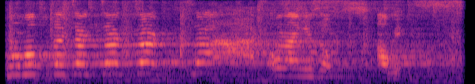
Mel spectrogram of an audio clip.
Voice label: "oktober", shouts; Best Service; Hyper Dance

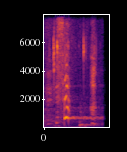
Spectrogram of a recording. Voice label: Female; 90 sSampleCDs; Coldcut's Kleptomania VOL1

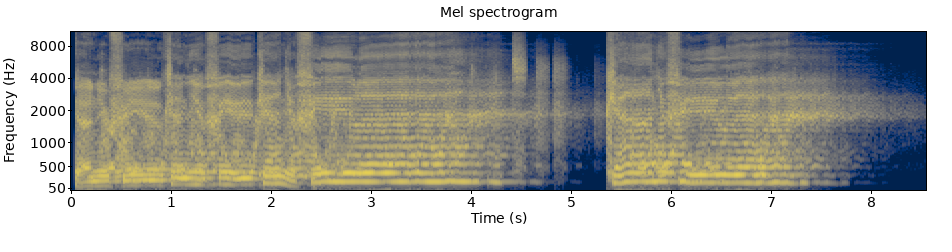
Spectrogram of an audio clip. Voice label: male d# 130, short hooks, Dance Voice; Mutekki Media; Dance Ultra Voice VOL-1

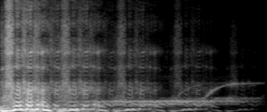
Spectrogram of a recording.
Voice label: female c# 138, Dance Ultra Voice; Mutekki Media

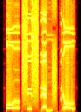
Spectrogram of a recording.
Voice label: Robot All Systems Go, robot vox; X-Static Goldmine

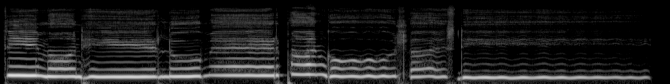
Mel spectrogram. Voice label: WELSH F, World Voices

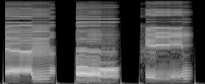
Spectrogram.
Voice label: Robot N, O, P, robot vox; X-Static Goldmine

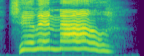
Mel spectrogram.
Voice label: ADLIBS 90; Ueberschall; Jam Box

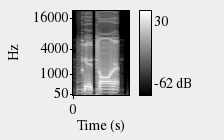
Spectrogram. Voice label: Robot Guitar, robot vox; X-Static Goldmine

